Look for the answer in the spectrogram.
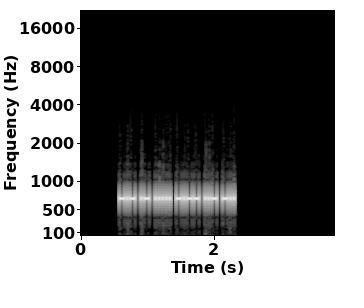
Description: Morse code, heard as a keyed tone, about 46 wpm, 700 Hz. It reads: KA5YUD
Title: USA Call Signs - 6 Characters - Repeated 2x - 45wpm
